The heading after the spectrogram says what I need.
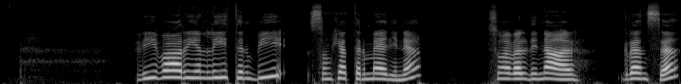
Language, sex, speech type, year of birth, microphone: Norwegian, female, spontaneous, 1978, Sennheiser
